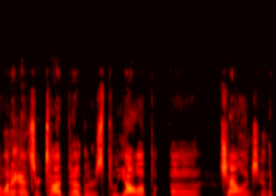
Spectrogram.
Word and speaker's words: Puyallup: pronunciation chat right there that could pull y'all up PLU football plays in Puyallup so we had to know those things back in 1999 who yollop playoff Washington who yollop I think it's I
